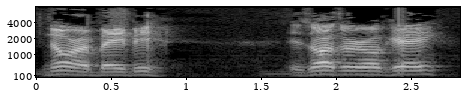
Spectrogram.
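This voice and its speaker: A man playing a brisk, suave, wisecracking private detective in an old-time radio comedy-mystery. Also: a little high, fairly even intonation, bright, forceful tone.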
